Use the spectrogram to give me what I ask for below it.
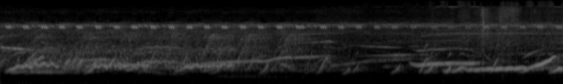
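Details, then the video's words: Gibbons singing to warn off other troops: fast series of rising whistled swoops, several overlapping voices, building toward a high upward glide at the end, backed by a continuous pulsing insect-like buzz. "Jarunee the Singing Ape"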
